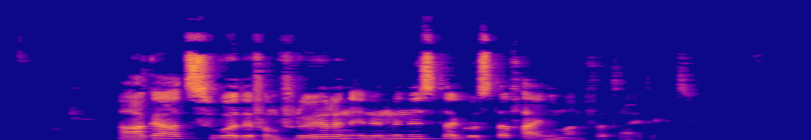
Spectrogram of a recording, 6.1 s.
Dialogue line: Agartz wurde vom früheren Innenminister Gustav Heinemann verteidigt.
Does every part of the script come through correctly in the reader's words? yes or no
yes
